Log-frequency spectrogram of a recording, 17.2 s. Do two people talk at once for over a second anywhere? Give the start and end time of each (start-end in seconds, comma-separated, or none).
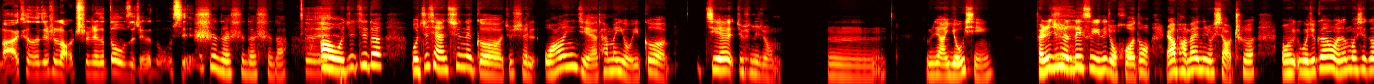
none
